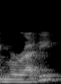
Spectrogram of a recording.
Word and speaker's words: Moretti: well good morning my name is Moretti mored is spelled m o r TTI and I'm the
